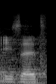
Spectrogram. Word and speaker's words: EZ: So we're doing, it's DJ EZ, which is spelt E and then the Z. EZ in English.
